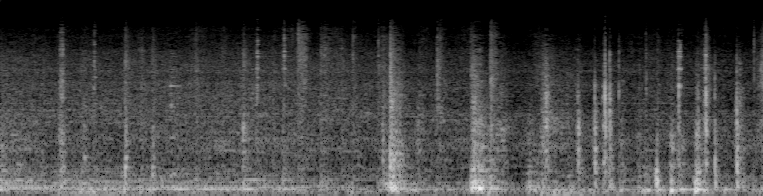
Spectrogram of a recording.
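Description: Clicks, knocks and two louder thumps about three seconds in, from hand work with tools on a car's interior floor and trim, over a steady low hum.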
